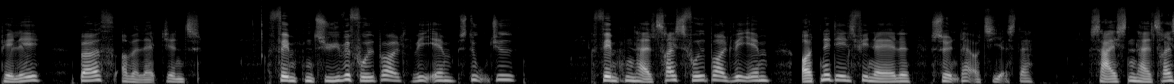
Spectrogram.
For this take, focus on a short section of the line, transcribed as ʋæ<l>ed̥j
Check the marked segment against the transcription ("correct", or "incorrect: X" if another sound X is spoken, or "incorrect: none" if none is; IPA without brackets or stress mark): correct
